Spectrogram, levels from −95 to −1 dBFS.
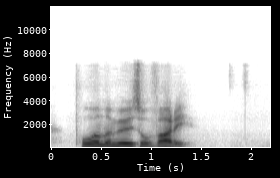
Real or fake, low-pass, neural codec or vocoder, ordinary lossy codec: fake; 7.2 kHz; codec, 16 kHz, 0.3 kbps, FocalCodec; AAC, 64 kbps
